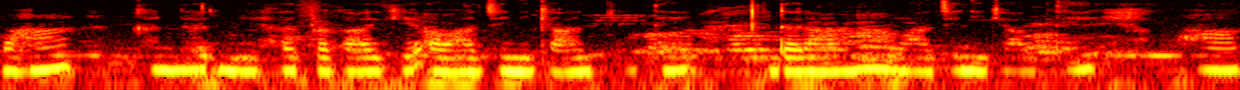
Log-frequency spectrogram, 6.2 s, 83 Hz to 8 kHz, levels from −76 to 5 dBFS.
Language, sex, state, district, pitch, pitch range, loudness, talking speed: Chhattisgarhi, female, Chhattisgarh, Sarguja, 225 Hz, 215-230 Hz, -20 LUFS, 135 wpm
